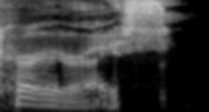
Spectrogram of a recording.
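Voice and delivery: ordinary talk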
